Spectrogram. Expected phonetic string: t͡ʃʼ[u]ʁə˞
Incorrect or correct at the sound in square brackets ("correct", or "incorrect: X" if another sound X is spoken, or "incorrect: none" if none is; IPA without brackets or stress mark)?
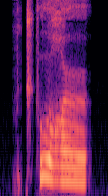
correct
